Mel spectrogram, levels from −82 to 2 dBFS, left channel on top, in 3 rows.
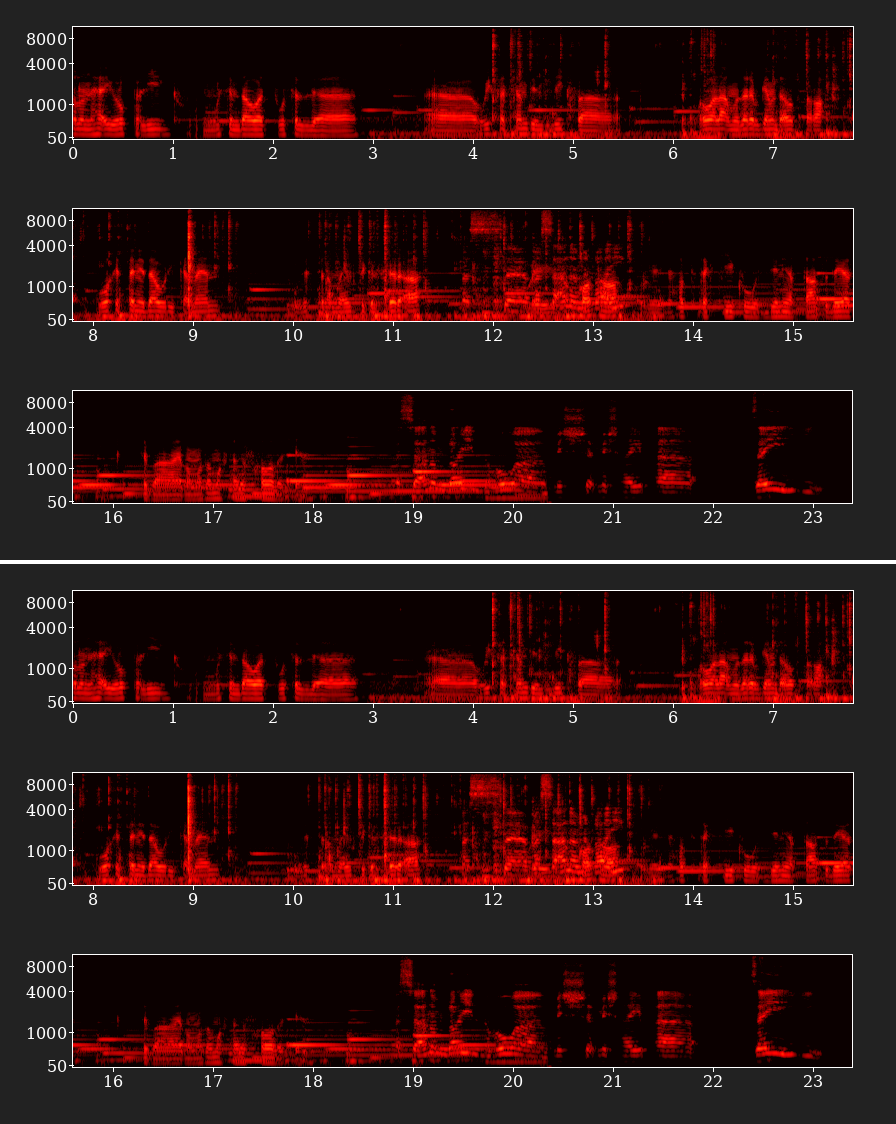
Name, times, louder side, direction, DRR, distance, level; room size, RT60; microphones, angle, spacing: voice 1, 0.0-2.9 3.5-5.5 6.3-7.7 8.1-9.3 10.0-11.3 12.3-12.6 12.9-15.6 16.3-18.0, left 3 dB, 25° left, 0.4 m, -51 dB
sound 1, 1.3-2.3 2.9-3.9 4.5-5.2 5.6-6.9 7.3-8.1 8.7-9.2 9.5-20.4, left 4 dB, 90° left, 0.5 m, -57 dB
sound 2, 3.0-13.7, right 3 dB, 35° right, 0.7 m, -52 dB
voice 2, 11.7-13.4 18.8-21.8 22.4-23.1, right 1 dB, 65° right, 1.4 m, -51 dB
3.2 x 2.6 x 2.8 m
head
